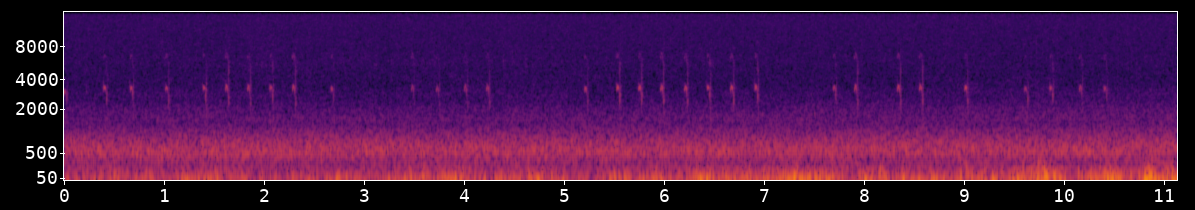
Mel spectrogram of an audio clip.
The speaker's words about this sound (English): And the male, I think, is the one that's calling there. But I'm not sure. Both birds calling now.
